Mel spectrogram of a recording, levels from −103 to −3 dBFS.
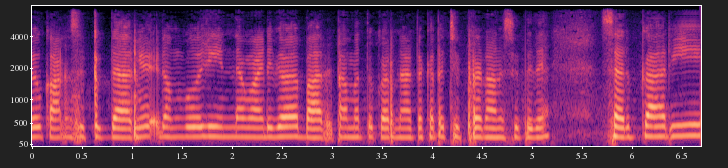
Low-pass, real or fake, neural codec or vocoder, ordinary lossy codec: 7.2 kHz; fake; codec, 16 kHz, 1.1 kbps, Voila-Tokenizer; none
